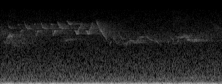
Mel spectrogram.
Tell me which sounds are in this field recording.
Chestnut-sided Warbler, Scarlet Tanager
